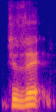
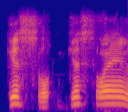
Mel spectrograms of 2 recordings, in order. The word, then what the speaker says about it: Ghislaine: King, let's talk about 211 Republicans that voted to block Giselle Maxwell from being testified before Congress. It's pronounced Ghislaine or Ghislaine.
